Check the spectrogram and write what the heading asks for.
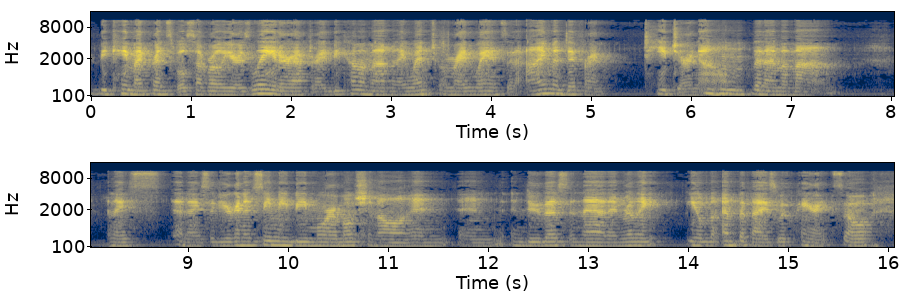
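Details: Adult woman speaking; normal speech.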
